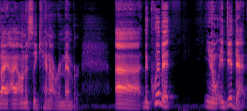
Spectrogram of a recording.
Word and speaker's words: Qubit: might remember me reviewing the new Qubit, as I'm pronouncing it, Q-U-B-I-T.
